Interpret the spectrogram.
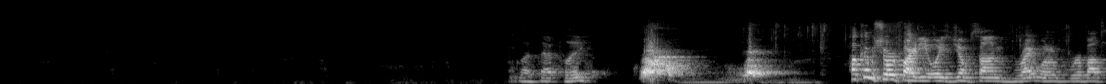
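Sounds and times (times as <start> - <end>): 
speech: 5.2 - 6.6, 8.5 - 11.0
dog barking: 6.4 - 8.0.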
